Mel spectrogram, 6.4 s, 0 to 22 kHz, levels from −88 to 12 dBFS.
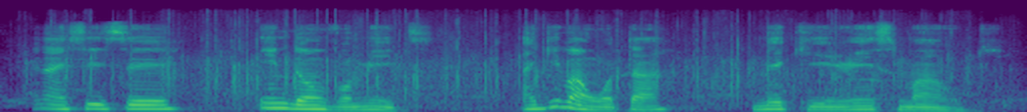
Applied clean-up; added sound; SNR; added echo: none; Applause; 17 dB; none.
